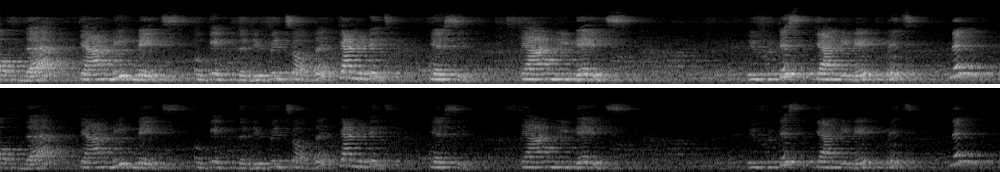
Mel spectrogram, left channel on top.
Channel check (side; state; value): right; quieter; 12.2 dB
